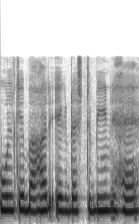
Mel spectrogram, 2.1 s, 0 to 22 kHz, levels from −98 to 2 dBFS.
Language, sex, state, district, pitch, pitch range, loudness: Hindi, female, Jharkhand, Deoghar, 245 Hz, 235-250 Hz, -12 LUFS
